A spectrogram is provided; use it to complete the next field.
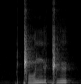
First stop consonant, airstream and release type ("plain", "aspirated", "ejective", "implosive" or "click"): click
